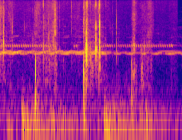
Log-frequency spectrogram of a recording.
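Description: Govind's footsteps as he walks home, a handful of soft, uneven steps at close range over a steady tonal hum.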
